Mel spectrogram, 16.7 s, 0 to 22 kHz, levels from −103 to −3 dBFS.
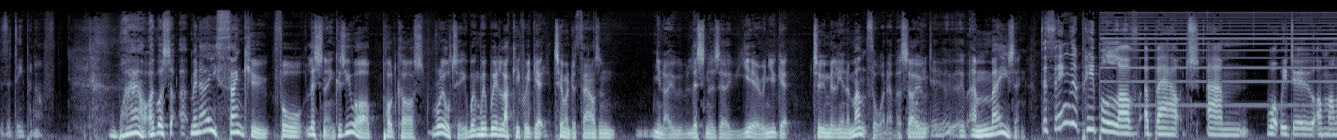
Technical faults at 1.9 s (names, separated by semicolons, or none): none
